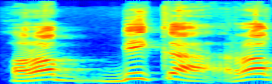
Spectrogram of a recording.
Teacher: Sifatnya tipis, napas ditahan dan memantul. Rabbika, ra kelompok kelima, ujung lidah, langit-langit belakang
